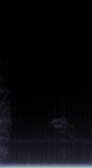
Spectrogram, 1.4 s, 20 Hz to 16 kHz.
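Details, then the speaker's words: Steady low buzz at mains frequency with overtones from a Rockville RPA9 800W two-channel amp (unbridged, one channel, SVS bypassed) driving front tower subs; hum arises between the main Marantz amp and this amp, owner suspects different mains circuits. "as you can hear I'm still getting a hum just through that just with the one cable going right to it so the hum must be coming between the main amp and this amp"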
